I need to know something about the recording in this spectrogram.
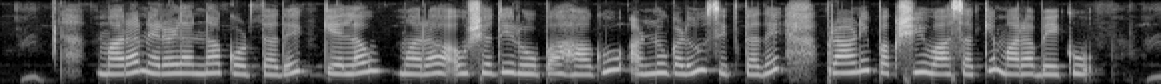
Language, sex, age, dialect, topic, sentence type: Kannada, female, 18-24, Mysore Kannada, agriculture, statement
